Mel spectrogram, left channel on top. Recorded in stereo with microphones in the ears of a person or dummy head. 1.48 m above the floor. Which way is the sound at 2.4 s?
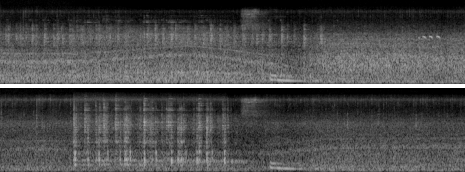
15° left (ahead or behind).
